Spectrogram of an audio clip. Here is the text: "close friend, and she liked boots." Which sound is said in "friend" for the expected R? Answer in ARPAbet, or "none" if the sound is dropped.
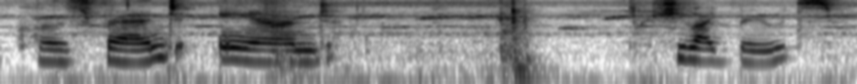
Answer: R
